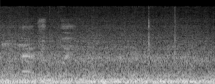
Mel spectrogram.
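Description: Steady low rumble of road and engine noise inside a car's cabin, with brief faint speech from the dashboard TV's speaker.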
